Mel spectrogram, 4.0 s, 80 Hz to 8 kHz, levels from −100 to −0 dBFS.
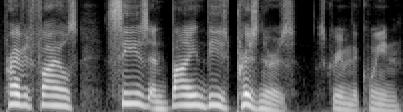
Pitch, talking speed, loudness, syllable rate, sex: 160 Hz, 150 wpm, -19 LUFS, 5.2 syllables/s, male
